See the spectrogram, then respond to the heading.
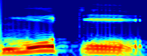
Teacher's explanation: Nah, kenapa bunyinya bukan mute tapi mutu? Karena pangkal lidah kita diangkat. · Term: huruf tebal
